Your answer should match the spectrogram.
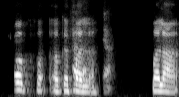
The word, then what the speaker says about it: फल: It's Phala, not Phala. Oh, okay, Fala.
